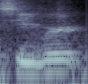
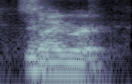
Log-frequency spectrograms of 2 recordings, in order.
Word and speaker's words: Siebert: I consider the man to be a friend of mine, and I've been saying his last name wrong this whole time. You've been saying Siebert? Yeah, Yeah, it's yeah. Cyber.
